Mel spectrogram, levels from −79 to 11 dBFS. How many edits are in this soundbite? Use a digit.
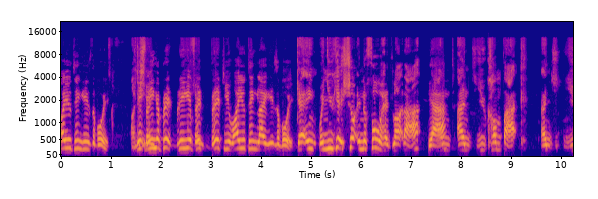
0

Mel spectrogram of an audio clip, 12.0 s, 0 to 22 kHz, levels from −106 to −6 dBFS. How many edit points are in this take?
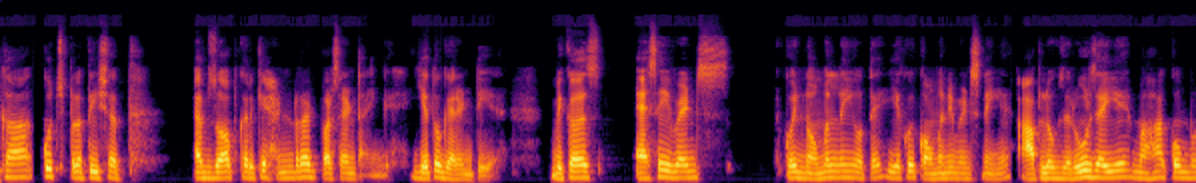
0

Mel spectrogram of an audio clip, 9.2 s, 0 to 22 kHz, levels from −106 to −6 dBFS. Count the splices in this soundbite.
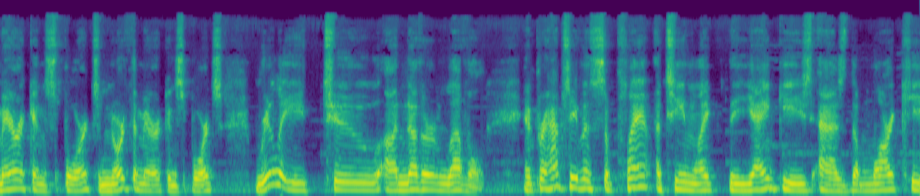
1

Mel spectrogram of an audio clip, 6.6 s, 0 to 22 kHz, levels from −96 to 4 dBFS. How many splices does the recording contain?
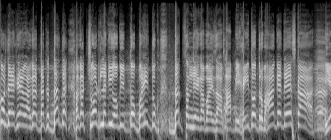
1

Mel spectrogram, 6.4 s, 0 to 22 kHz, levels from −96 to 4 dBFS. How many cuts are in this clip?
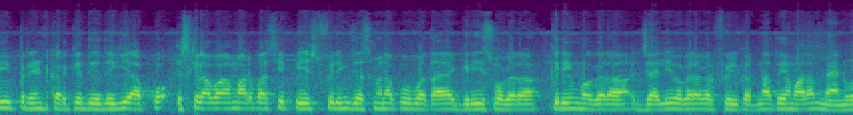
2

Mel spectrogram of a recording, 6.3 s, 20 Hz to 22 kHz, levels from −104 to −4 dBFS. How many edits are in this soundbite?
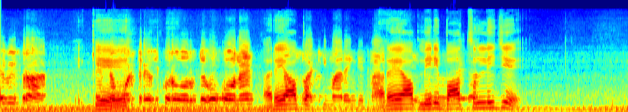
1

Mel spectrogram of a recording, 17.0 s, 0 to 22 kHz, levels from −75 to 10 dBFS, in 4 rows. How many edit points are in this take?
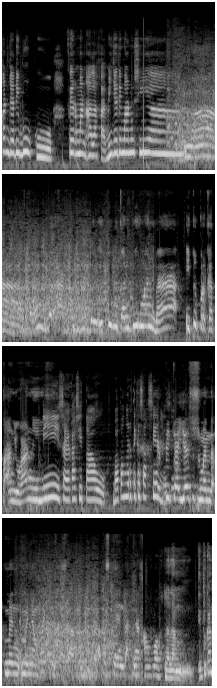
3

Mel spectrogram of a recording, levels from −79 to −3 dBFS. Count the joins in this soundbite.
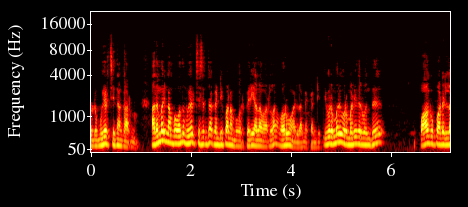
1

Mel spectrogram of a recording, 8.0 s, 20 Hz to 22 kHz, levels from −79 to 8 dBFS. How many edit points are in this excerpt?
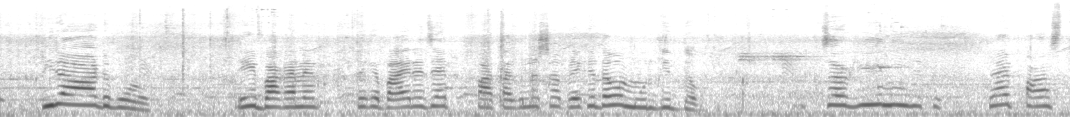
0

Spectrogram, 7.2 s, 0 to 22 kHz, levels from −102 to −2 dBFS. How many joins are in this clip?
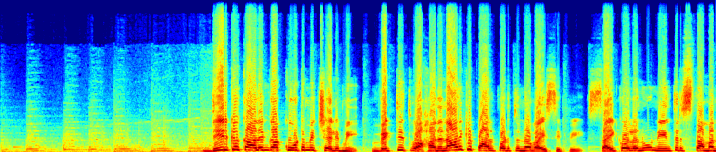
1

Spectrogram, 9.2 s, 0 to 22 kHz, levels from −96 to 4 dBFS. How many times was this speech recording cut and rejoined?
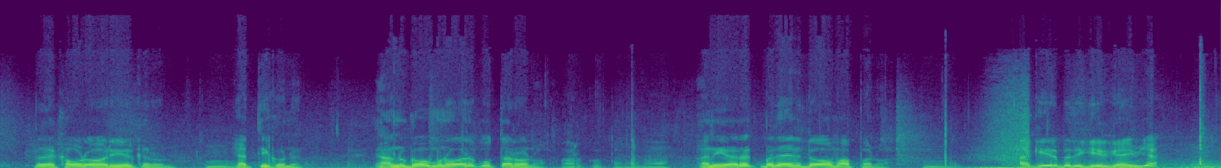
1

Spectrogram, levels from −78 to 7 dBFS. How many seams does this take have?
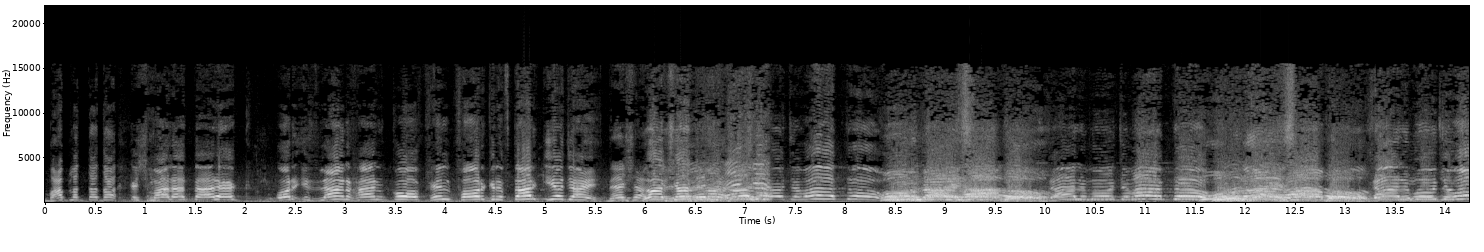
2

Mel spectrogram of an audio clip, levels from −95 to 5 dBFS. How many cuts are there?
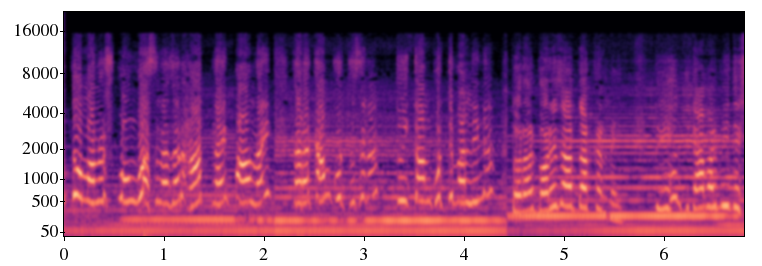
2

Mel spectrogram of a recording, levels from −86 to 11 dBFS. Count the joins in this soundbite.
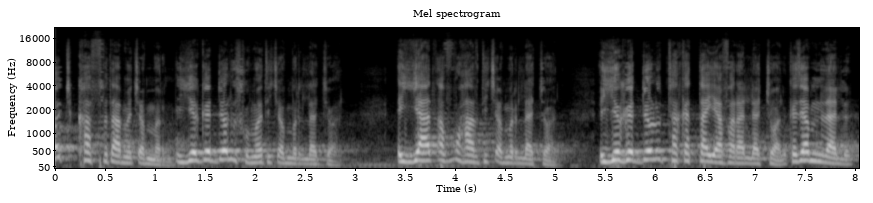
1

